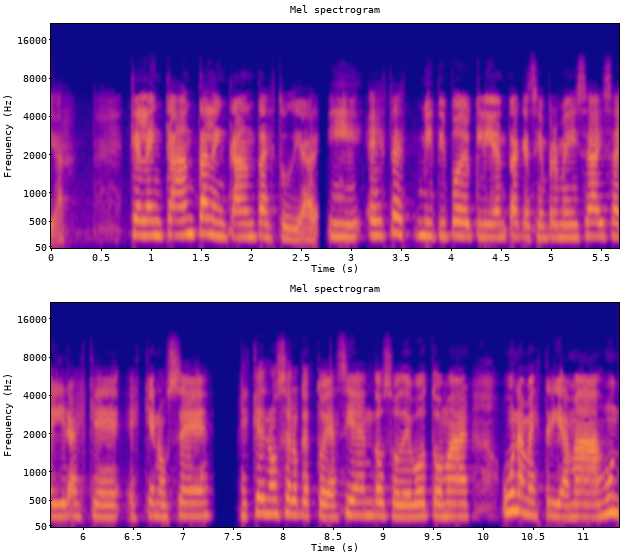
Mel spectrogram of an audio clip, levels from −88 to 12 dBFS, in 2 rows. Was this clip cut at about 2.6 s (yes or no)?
yes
